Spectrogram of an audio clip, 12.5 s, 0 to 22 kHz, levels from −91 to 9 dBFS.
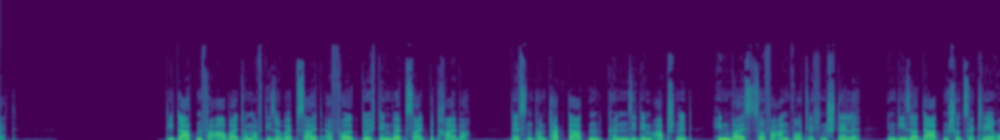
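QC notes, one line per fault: No faults found.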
